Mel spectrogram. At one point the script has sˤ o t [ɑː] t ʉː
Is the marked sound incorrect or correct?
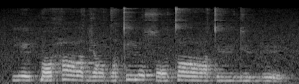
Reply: correct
